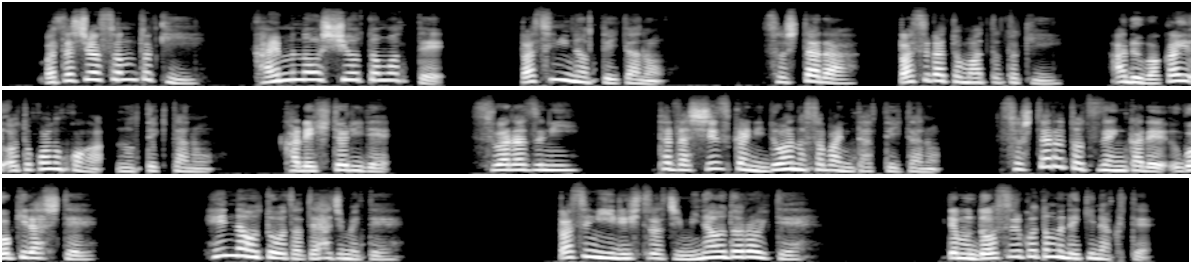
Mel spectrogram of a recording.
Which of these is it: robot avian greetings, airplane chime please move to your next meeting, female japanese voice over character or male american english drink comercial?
female japanese voice over character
